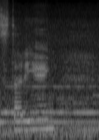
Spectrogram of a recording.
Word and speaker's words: StudyIGN: That's how her username is spelled, but I think she pronounces it studying.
